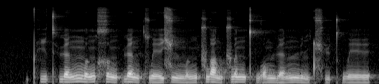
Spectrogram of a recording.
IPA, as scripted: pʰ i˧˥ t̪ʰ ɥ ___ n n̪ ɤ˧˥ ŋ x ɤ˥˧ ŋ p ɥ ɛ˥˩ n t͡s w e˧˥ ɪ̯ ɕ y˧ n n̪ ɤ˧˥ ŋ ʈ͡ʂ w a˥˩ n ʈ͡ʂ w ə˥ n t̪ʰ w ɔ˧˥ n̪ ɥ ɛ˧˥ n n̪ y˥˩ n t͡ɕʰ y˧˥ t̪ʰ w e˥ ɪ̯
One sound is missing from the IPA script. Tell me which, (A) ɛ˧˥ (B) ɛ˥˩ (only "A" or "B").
A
